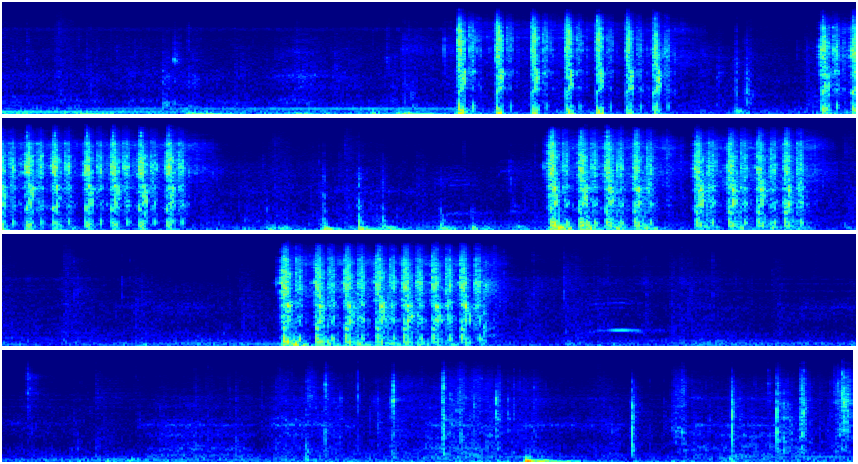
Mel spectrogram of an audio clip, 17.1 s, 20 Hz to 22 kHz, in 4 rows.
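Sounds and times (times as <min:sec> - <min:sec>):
airsoft rifle full-auto fire: 0:02.2 - 0:03.5, 0:04.1 - 0:05.4, 0:07.0 - 0:08.5, 0:09.9 - 0:11.1.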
